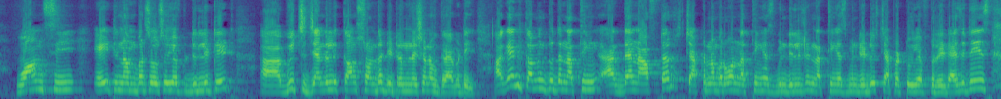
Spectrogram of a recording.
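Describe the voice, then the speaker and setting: Against noticeable background noise, a man speaks at a very fast pace in a high pitch with very even loudness. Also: ordinary pitch variation, hardly any pauses. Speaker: online tutor. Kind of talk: tutorial. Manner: halting.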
